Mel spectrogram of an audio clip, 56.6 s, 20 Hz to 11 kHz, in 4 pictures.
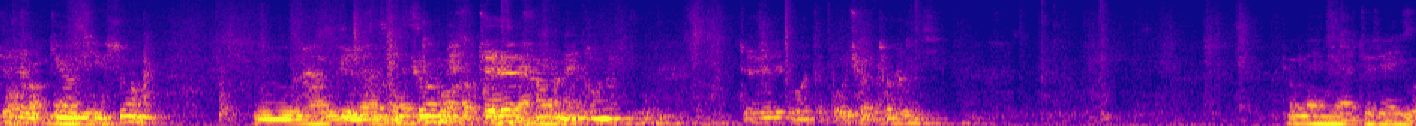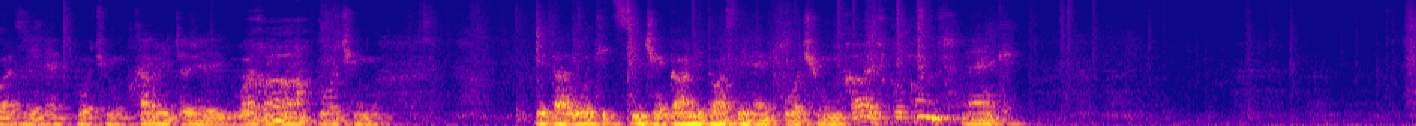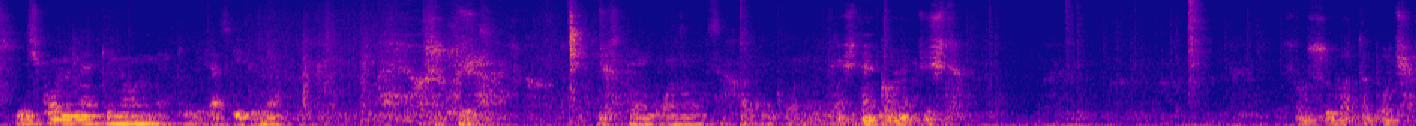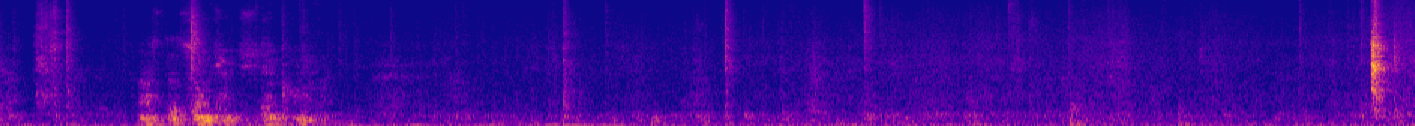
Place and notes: Vank, Arménie - Praying in the monastery
After a terrible storm, some farmers went on the top of this volcano. There's a monastery and they came to pray. This recording is the time they pray inside the church. As you can hear, there's no celebration. They simply light candles and say good words to the holy virgin. Their manner to pray is completely simple.
Armenia, September 2018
